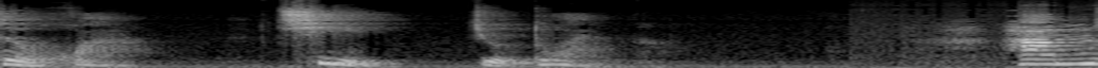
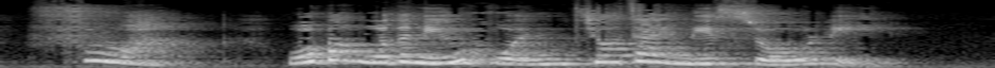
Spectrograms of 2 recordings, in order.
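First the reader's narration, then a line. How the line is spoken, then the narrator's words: Loud cry. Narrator (Chinese): 耶稣大声呼叫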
